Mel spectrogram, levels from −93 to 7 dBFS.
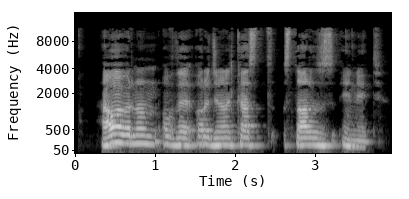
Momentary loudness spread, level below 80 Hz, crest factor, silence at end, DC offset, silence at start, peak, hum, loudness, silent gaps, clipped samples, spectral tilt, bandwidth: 12 LU; -60 dBFS; 20 dB; 0.15 s; under 0.1%; 0.35 s; -4 dBFS; none; -22 LUFS; none; under 0.1%; -5 dB/octave; 11.5 kHz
